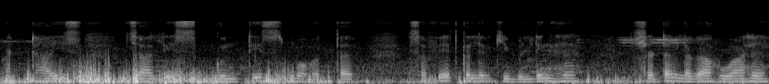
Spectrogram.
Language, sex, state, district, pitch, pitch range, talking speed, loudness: Hindi, male, Rajasthan, Bikaner, 135 Hz, 130-140 Hz, 100 wpm, -22 LUFS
